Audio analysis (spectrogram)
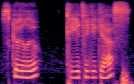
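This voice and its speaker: A woman voicing a patient but gently stern female pony schoolteacher in a story, measured and instructive. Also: fairly low pitch, fairly even intonation, no echo, dull audio, pitched above the performer's own voice, natural voice.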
